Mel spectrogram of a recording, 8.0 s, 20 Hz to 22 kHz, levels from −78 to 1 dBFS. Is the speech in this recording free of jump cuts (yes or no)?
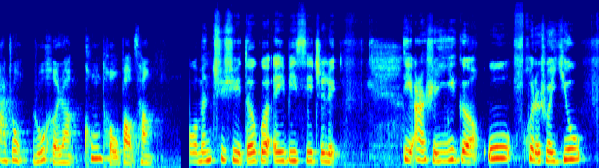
yes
